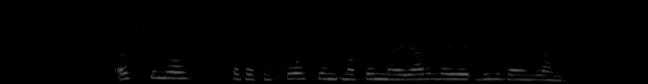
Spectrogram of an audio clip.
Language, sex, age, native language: Icelandic, female, 50-59, Icelandic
